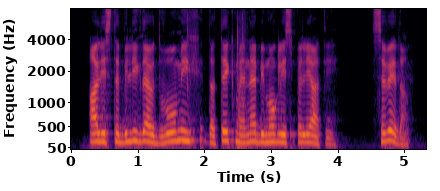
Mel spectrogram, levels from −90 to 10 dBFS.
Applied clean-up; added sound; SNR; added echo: neural mask model RNNoise.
